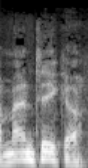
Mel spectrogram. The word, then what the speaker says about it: Manteca: Yeah, Manteca.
